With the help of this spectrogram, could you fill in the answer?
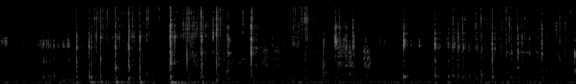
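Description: A hand-sized, solid rectangular bar of hard green Dalan olive oil soap, held in one hand, has flakes shaved and cut off its edge with a blue utility knife blade. A rapid, uneven series of crisp, bright scraping and clicking cuts is heard, each very short with almost no ring and little low end.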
